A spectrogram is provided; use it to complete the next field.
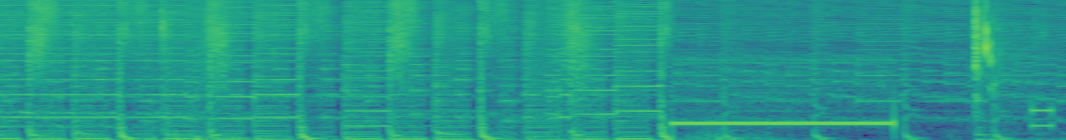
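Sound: telephone dialing and ringing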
